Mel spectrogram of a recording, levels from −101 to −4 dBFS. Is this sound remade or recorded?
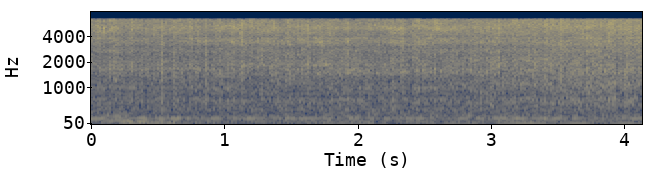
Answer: remade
